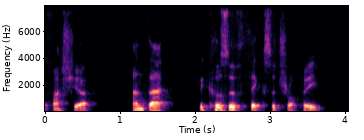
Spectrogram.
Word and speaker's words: thixotropy: Yeah, well, the actual effect is called, this is a tricky one to pronounce, it's called thixotropy.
